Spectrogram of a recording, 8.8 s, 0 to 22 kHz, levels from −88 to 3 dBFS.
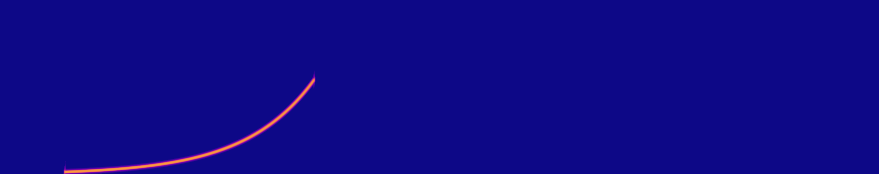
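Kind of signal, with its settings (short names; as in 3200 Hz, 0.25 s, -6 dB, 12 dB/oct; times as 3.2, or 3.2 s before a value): log sweep 320 Hz -> 12000 Hz 2.50 s -18 dBFS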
